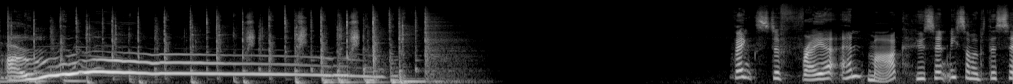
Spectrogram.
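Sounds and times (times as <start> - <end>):
human voice imitating a dingo howl: 0.0 - 4.0
speech: 0.1 - 1.0, 7.4 - 10.1.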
